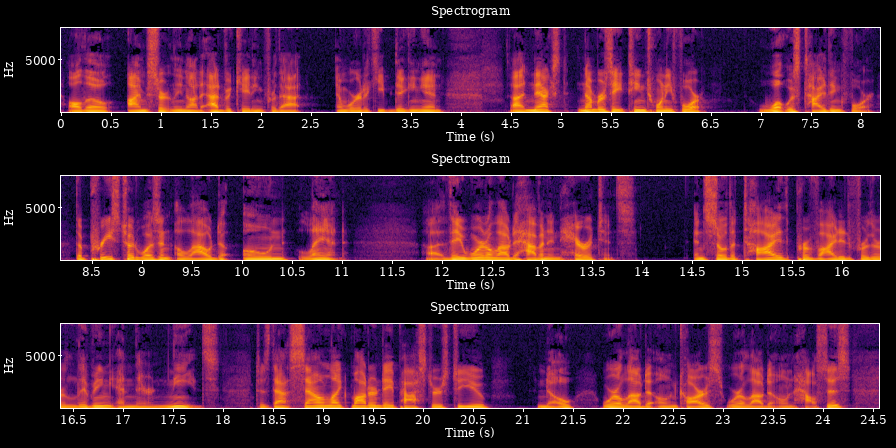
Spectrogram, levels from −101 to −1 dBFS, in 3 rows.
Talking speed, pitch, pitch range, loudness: 165 wpm, 120 Hz, 100-130 Hz, -22 LUFS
